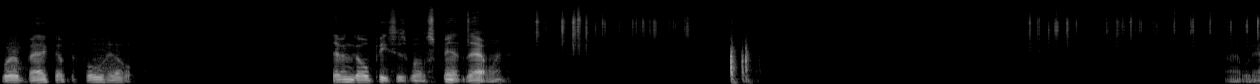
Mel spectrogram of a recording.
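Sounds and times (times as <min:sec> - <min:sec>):
speech: 0:00.1 - 0:01.4, 0:03.3 - 0:05.2
dice rattling in a cup or hand: 0:05.4 - 0:07.0, 0:10.2 - 0:12.6.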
